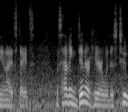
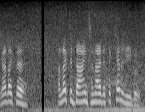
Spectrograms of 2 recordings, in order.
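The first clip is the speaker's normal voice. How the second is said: fancy diner booking; 5 semitones higher, 7 dB louder than usual. Retold or imitated. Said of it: "it's like".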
